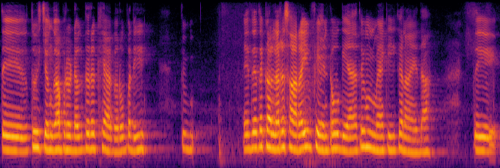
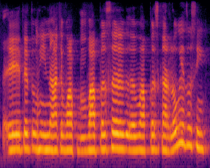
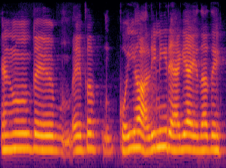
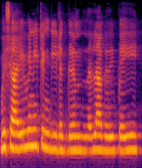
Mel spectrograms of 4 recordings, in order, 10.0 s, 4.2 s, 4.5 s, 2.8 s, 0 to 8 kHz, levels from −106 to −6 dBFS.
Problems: background sounds at intervals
